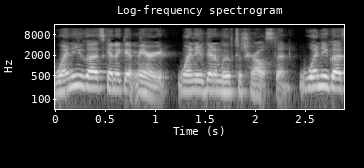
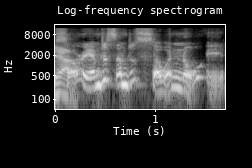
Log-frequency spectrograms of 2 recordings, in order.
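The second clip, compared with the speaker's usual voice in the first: mock crying, high, swooping, tearful voice; 6 semitones higher than usual. Retelling what a woman said while crying to Amanda: imitating someone crying. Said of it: "she actually starts to cry".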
